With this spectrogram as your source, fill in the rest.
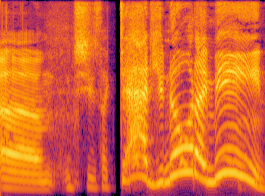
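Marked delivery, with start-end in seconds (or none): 1.2-2.7 really upset, very high-pitched, raised voice. Retelling how she reacts to her dad: imitating someone getting upset. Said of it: "she starts getting real upset with you".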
